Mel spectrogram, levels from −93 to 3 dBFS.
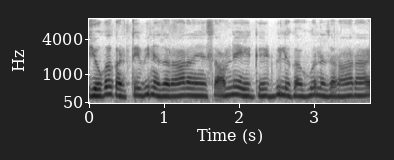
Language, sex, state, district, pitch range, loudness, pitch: Hindi, female, Bihar, Katihar, 195-210 Hz, -15 LUFS, 200 Hz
